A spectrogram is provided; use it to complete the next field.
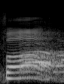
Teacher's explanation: اوپر والی دانتوں کے کنارے نچلے ہونٹ کے تر حصے سے جب لگتے ہیں تو ادا ہوتا ہے فا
